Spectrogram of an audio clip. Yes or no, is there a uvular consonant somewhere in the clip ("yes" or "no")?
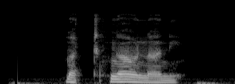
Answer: no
